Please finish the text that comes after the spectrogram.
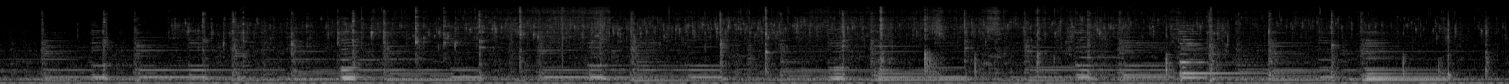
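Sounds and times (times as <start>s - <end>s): background music: 0.0s - 14.8s
food sizzling in hot oil: 1.7s - 15.0s
metal spatula scraping wok: 4.1s - 12.3s.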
